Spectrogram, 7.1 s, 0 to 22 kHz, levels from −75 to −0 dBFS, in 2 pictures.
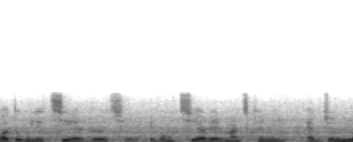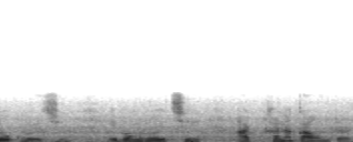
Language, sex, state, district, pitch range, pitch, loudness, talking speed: Bengali, female, West Bengal, Jhargram, 215-255 Hz, 230 Hz, -17 LUFS, 125 wpm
